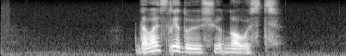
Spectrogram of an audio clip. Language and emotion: Russian, neutral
